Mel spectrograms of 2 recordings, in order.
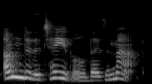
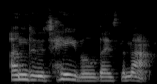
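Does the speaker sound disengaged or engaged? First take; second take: engaged; disengaged. First: The tone sounds engaged, present and helpful. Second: The tone sounds slightly disengaged and uninterested. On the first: The speaker wants to help the listener. "I'm engaged, I'm present, and I'm trying to help the person who I'm talking to" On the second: The speaker helps only out of obligation. "I'm slightly disengaged and I'm not so interested in helping the person"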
